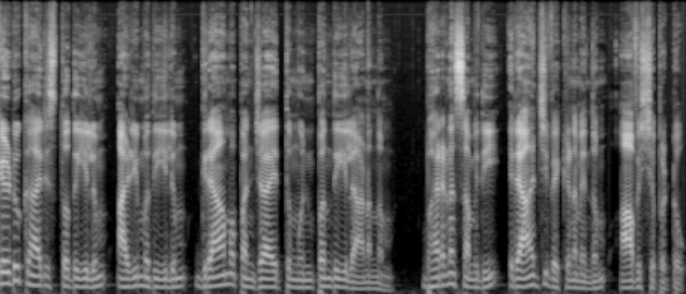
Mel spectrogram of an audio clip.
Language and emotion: Malayalam, neutral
